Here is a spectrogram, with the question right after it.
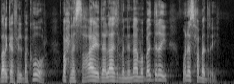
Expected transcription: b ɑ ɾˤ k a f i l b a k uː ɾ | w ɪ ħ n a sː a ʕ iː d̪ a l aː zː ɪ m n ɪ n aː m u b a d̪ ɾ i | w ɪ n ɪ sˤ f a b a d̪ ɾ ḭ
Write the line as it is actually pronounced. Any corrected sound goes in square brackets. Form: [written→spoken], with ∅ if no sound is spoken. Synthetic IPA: b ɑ ɾˤ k a f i l b a k uː ɾ | w ɪ ħ n a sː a ʕ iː d̪ a l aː [zː→z] ɪ m n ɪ n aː m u b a d̪ ɾ i | w ɪ n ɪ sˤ [f→ħ] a b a d̪ ɾ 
